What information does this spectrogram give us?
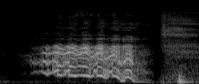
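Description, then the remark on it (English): A horse, taken out of its float in front of a pub and dressed up in Broncos colours, neighs loudly, a long quavering whinny lasting over a second that falls in pitch, followed by a brief snort or breathy huff. “So David has gone out, got his horse out of the float, out the front of the pub, dressed it up in Broncos colours,”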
